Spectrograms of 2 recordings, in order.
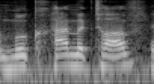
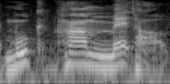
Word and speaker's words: Mukhametov: I guess the main character is called Victor, and the actor name was called Rinal Mukhametov. – You didn't pronounce the E there. Mukhametov, not Mukhamet.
